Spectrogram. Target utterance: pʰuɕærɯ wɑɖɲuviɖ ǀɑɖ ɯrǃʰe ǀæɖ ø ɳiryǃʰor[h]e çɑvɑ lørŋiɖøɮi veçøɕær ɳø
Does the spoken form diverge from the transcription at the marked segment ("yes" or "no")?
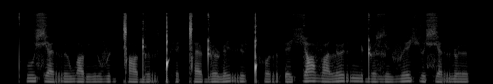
yes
